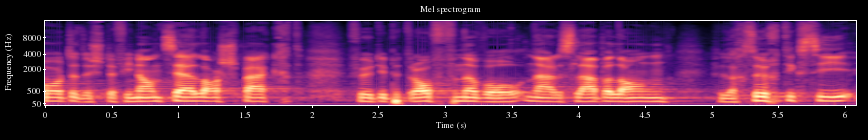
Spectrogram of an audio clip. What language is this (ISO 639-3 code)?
gsw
